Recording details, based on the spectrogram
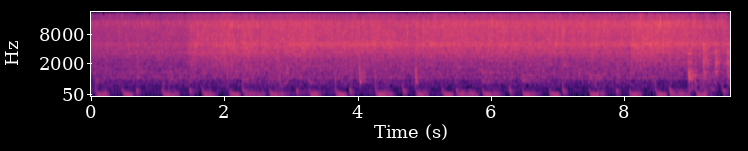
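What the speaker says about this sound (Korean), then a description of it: "이제 함께 넣고 그냥 볶겠습니다" Pork belly, carrots and scallions stir-fried in oil for pork belly fried rice: a steady loud sizzle under rhythmic scraping strokes of a spatula against the pan, repeating evenly throughout with no talk.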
